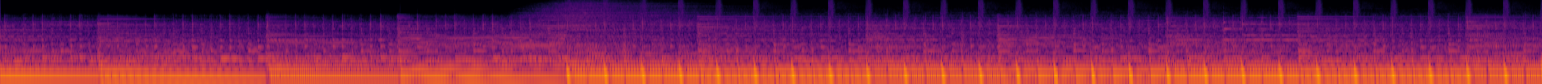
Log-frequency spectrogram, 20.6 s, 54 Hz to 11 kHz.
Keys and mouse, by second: 1.1 e, 6.7 click, 7.9 ctrl+r, 12.2 Tab, 12.7 click, 12.9 middle click, 13.1-14.0 right drag, 14.4 ctrl+click, 14.7 click, 14.9-15.8 middle drag, 15.9 Tab, 16.3 shift+middle click, 16.6 ctrl+middle click, 17.9 e.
